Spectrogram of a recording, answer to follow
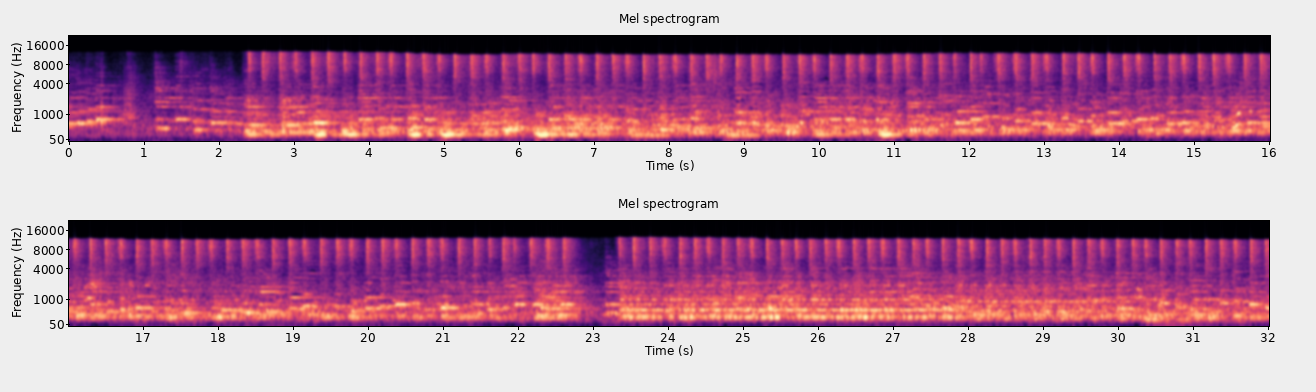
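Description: Llanero harp (arpa llanera) playing a fast joropo-style melody, alone at first. About two seconds in, maracas join with a rapid, even shaking rhythm, together with a strummed cuatro. The maracas drop out briefly about three-quarters of the way through, then resume.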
